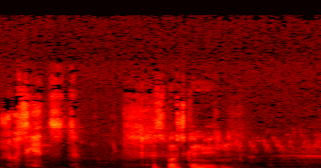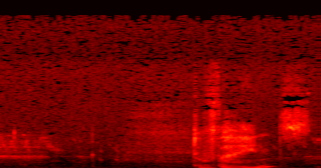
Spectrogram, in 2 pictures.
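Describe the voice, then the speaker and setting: An older woman playing a frail, sharp-tongued, reproachful old mother in a German radio play, scolding theatrically and dropping into whispers. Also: low voice, sing-song, takes it slowly, exaggerated voice. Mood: reproachful, imperious. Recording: noisy older radio recording.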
